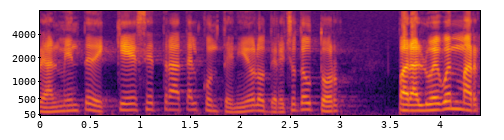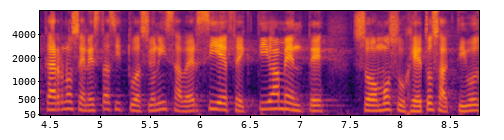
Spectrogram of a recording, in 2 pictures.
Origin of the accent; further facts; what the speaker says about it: Cali, Valle del Cauca, Colombia; now in Bogotá, Colombia; yo vivo en Bogotá, yo soy caleño, pero pues hace 8 años vivo en Bogotá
